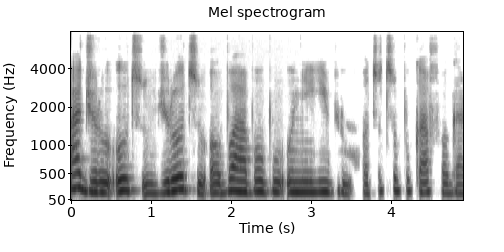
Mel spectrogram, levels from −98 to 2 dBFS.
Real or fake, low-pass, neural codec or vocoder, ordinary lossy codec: real; 7.2 kHz; none; none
